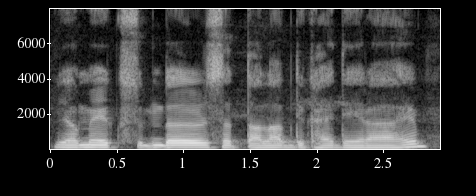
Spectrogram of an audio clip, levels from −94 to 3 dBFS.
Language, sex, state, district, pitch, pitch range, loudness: Hindi, male, Arunachal Pradesh, Papum Pare, 120 Hz, 115-125 Hz, -16 LUFS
